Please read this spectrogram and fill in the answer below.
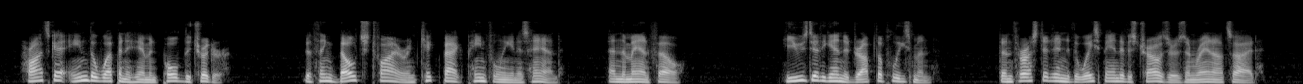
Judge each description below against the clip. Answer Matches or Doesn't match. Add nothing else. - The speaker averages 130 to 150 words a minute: Doesn't match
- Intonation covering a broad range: Matches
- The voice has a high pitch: Doesn't match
